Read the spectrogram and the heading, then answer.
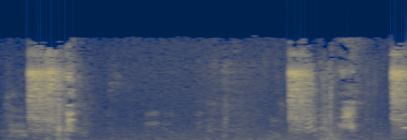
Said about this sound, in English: Hang on a sec. The door is stuck.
